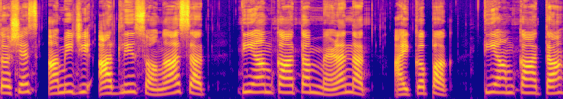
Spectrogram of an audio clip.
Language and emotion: Goan Konkani, neutral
